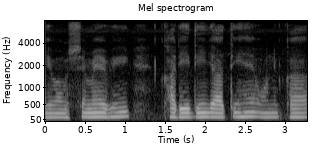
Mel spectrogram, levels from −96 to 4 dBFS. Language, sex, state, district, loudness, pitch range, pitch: Hindi, male, Uttar Pradesh, Hamirpur, -35 LUFS, 125-130 Hz, 125 Hz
